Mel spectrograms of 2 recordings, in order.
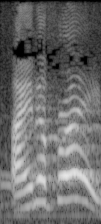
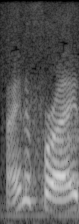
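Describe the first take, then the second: First: I ain't afraid raised high and louder, afraid falling; preacher's raised proclamation; louder declaration. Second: Said in the usual way. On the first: Shown as a demonstration. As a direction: declare it boldly.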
